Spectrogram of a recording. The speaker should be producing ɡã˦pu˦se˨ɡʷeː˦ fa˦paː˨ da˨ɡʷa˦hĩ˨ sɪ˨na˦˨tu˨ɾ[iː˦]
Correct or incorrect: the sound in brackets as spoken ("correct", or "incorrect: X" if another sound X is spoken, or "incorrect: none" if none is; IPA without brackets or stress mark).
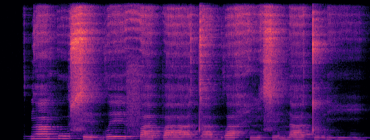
incorrect: iː˨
